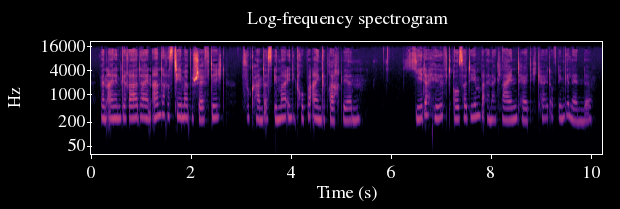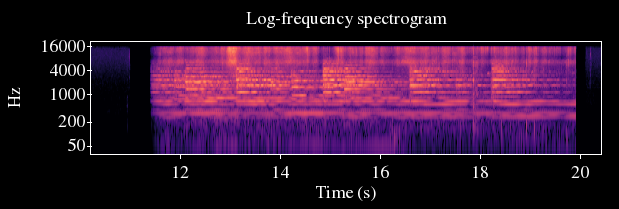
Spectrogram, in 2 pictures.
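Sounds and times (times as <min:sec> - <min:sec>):
speech: 0:00.2 - 0:05.5, 0:06.5 - 0:10.1
church bells ringing: 0:11.4 - 0:19.9.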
